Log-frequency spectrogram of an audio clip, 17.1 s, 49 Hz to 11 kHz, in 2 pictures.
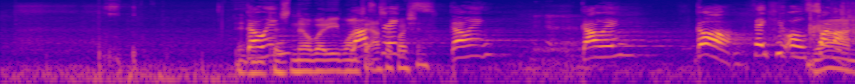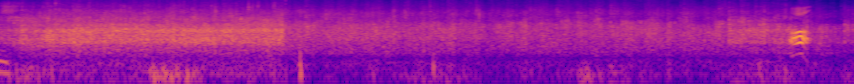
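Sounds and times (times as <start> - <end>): audience applauding: 8.1 - 17.0.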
